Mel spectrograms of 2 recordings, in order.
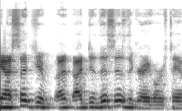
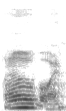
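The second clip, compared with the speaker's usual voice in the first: ordinary talk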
